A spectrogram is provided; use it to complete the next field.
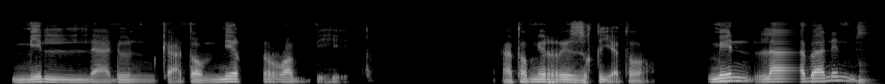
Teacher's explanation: Tapi ketika ditanyakan dari segi kesempurnaannya, maka ini disebut dengan idgham kamil. Karena kenapa? Nunnya sempurna masuk ke lam.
